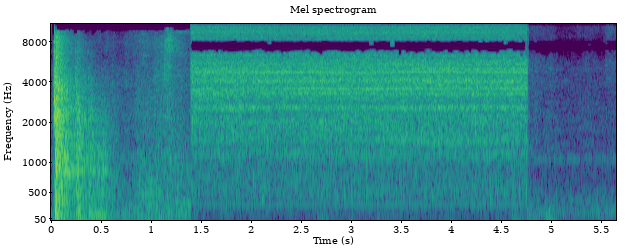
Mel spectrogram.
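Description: A loud knock at the very start. About a second and a half in, an electric hand mixer starts beating batter in a stainless steel bowl, running steadily with a constant hum for about three seconds, then cuts off sharply.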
